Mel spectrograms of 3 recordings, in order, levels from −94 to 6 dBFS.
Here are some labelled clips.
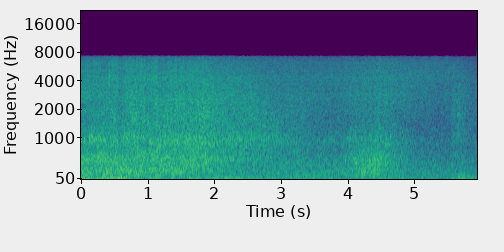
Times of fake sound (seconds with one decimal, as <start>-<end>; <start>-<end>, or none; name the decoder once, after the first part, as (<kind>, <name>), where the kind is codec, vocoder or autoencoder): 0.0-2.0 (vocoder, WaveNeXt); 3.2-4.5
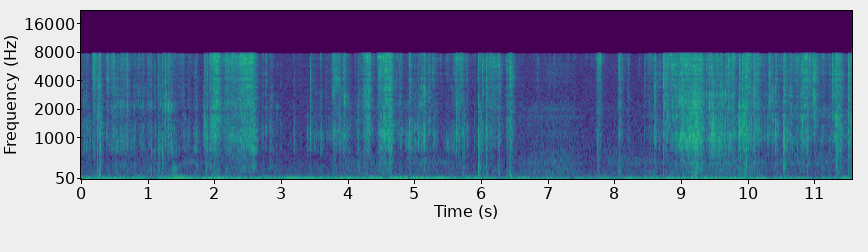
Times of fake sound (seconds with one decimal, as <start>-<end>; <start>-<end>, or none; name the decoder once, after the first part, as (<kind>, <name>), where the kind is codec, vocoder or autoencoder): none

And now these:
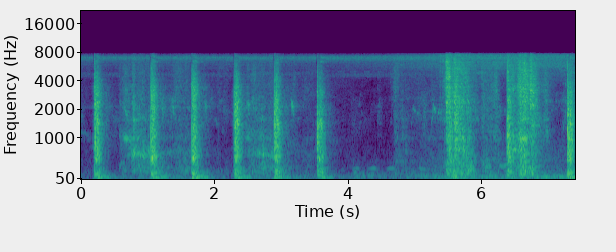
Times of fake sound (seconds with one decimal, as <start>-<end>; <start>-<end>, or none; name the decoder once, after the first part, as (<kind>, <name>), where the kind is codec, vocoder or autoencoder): 0.0-3.7 (vocoder, WaveNeXt); 5.4-6.6

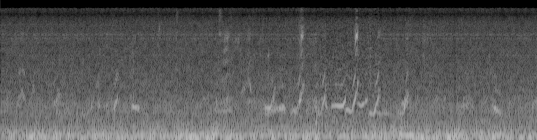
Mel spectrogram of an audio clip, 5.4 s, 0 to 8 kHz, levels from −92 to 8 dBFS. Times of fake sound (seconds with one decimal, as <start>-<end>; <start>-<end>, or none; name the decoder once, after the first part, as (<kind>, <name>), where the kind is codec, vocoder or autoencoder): 0.0-3.2 (vocoder, WaveNeXt); 3.8-5.4

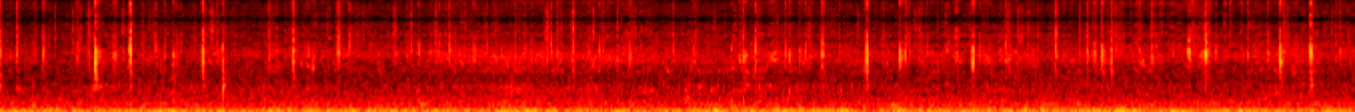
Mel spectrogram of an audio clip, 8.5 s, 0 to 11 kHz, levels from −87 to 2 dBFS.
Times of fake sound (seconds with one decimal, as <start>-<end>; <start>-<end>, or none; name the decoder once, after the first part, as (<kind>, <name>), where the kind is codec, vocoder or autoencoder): 7.0-7.8 (vocoder, WaveNeXt)

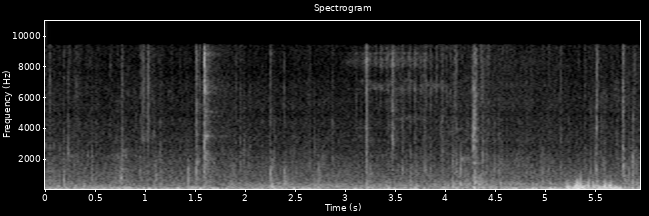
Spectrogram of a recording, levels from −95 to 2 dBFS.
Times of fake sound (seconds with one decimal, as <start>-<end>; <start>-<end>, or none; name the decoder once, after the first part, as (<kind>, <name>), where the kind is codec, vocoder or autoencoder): 3.0-3.8 (vocoder, WaveNeXt)

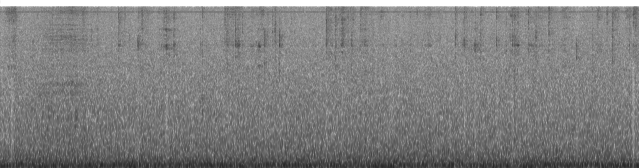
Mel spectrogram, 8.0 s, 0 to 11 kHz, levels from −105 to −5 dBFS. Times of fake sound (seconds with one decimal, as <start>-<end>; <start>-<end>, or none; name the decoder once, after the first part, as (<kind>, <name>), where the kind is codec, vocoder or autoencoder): none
